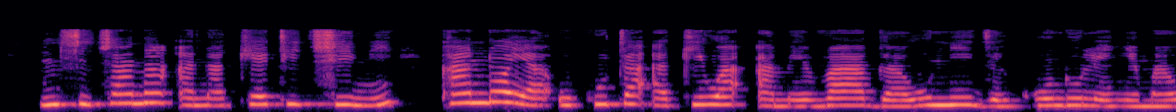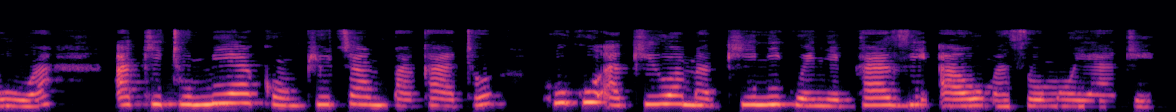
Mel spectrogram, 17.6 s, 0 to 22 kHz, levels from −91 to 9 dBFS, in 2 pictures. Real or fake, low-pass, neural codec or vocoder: real; 7.2 kHz; none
